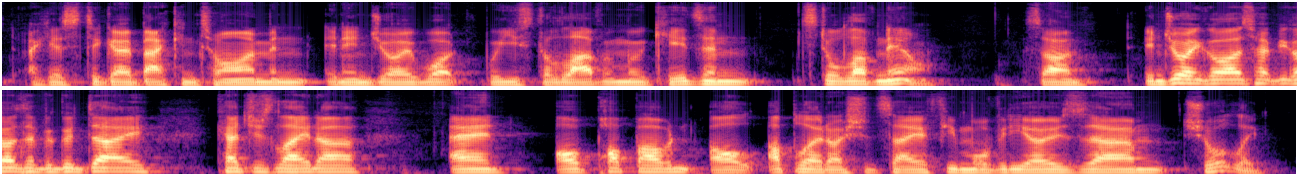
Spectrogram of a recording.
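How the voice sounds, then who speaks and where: Speaking with an Australian accent, a man sounds enthusiastic, his fairly low pitch showing ordinary variation. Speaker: YouTuber, card collector. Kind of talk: casual vlog. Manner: casual, enthusiastic.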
